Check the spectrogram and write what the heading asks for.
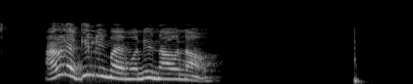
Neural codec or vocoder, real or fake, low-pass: codec, 16 kHz, 16 kbps, FunCodec, trained on LibriTTS, 50 frames a second; fake; 7.2 kHz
